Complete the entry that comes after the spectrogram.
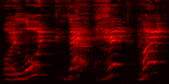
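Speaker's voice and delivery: slow, loud, broad Australian, MATE shooting up; Australian accent attempt. Shown as a demonstration. Showing what he learned on stage, Australian accent attempt. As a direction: lay on a laboured Australian accent. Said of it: "here's what I've learned".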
